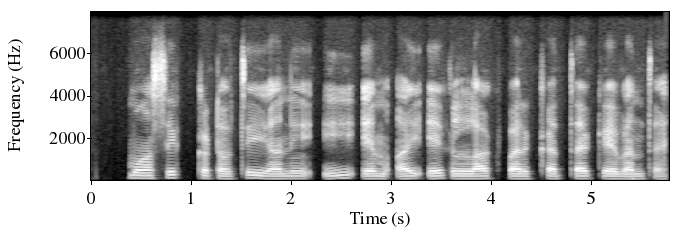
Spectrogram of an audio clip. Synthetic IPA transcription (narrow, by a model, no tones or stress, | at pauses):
maːsɪkːəʈəʋt̪ijaːniiːɛmaːiʔeːklaːkʰpɐɾkɐt̪ekebənt̪eɦ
